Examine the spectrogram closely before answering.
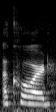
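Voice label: "accord", American English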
